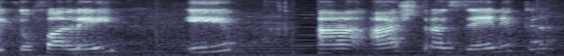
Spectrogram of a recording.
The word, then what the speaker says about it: AstraZeneca: A pronúncia é AstraZeneca.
